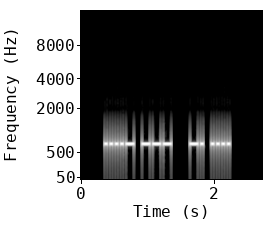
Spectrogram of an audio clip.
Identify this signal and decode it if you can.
Morse code, heard as a keyed tone, about 32 wpm, 700 Hz. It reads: 4O NH
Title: Winter Field Day Exchanges Encore 30wpm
